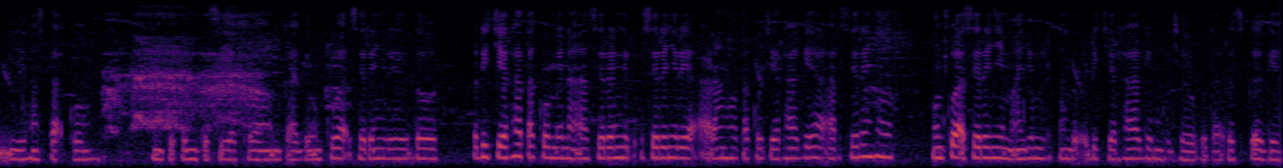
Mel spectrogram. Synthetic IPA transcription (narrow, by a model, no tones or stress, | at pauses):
jɔɦast̪a̰ʔkɔ | ɔnkukumkusiakɔankaɡɛunkuwa̰ʔsɛɾɛɲɾɛd̪ɔ | əɖit͡ʃɛɾɦat̪akɔmɛnaʔaɾsɛɾɛɲɾɛja̰ʔa̰ɽaŋɦɔt̪akɔt͡ʃɛɾɦaɡɛjaʔaɾsɛɾɛɲɦɔ | unkuwaʔsɛɾɛɲɛmaɲd͡ʒumlɛkand̪ɔ̰ʔə̰ɖit͡ʃɛɾɦaɡɛmbud͡ʒʱəwɡɔd̪aɾəskəɡɛa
